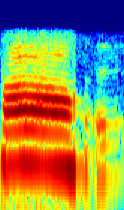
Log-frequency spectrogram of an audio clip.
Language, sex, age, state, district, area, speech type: Odia, female, 45-60, Odisha, Sambalpur, rural, conversation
